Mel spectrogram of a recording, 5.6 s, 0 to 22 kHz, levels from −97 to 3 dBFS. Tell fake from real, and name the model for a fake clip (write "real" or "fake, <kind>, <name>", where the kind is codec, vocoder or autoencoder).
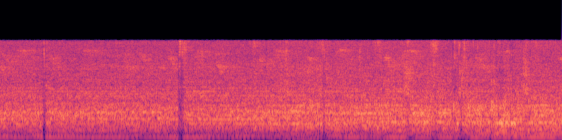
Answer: real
